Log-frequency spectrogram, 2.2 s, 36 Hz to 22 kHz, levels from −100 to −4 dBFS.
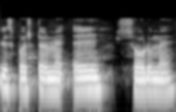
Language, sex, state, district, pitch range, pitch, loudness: Hindi, male, Bihar, Kishanganj, 115-130 Hz, 120 Hz, -14 LUFS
